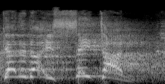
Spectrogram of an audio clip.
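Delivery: put-on frenzied screaming.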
